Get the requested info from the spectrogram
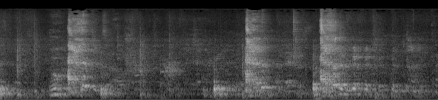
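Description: A person coughing: a run of about five harsh coughs spread over several seconds, over a murmur of voices.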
